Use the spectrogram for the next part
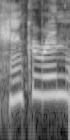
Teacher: did he pronounce it like hankerin without the final G? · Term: drop the G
